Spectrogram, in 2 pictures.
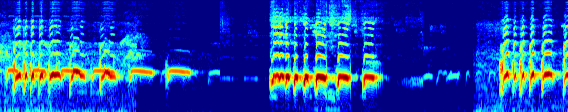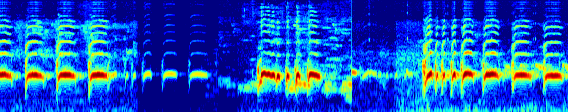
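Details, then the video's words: Zebra dove, a local wild bird with a big, clear voice, used to lure wild zebra doves: repeated phrases of quick staccato coos, each run a second or two long, separated by short pauses. "PERKUTUT LOKAL ALAM GACOR SUARA BESAR DAN LANTANG COCOK BUAT PIKAT BURUNG PERKUTUT"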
